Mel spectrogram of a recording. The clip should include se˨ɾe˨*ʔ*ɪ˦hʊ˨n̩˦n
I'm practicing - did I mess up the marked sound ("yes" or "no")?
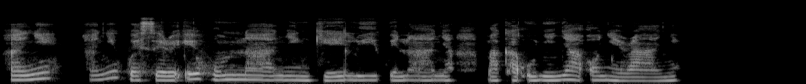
no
